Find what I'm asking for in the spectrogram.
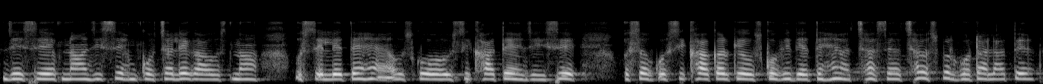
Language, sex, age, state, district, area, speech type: Hindi, female, 45-60, Bihar, Muzaffarpur, rural, spontaneous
